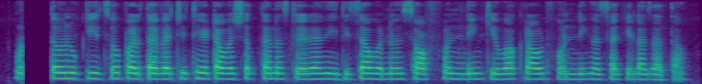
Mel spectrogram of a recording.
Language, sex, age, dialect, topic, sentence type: Marathi, female, 31-35, Southern Konkan, banking, statement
